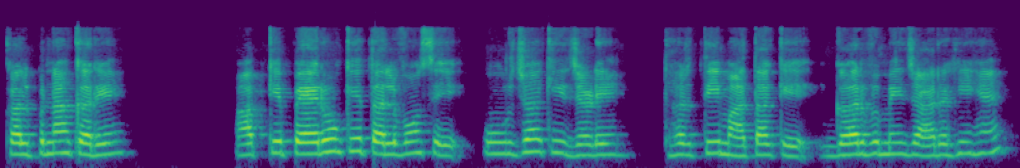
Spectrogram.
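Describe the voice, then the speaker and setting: Slow, mellow woman guiding meditation. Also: on the high side, steady tone. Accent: Indian. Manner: soothing, unhurried, instructing in short phrases with pauses. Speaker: guided meditation teacher. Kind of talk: guided meditation.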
